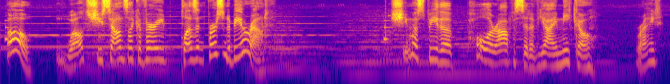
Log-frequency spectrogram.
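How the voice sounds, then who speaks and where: An earnest young dog-eared general from a video game, acted by a woman, speaking. He is polite and easily flustered, and his pitch swings freely. Music plays softly underneath. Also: sing-song, moderate pace, close to an everyday voice. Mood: polite, puzzled. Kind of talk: English video game voice acting.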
